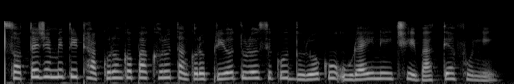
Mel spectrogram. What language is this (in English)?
Odia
